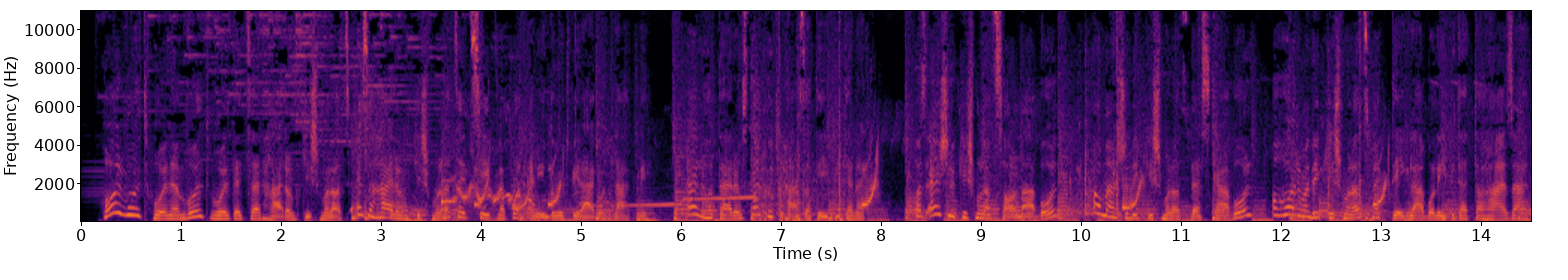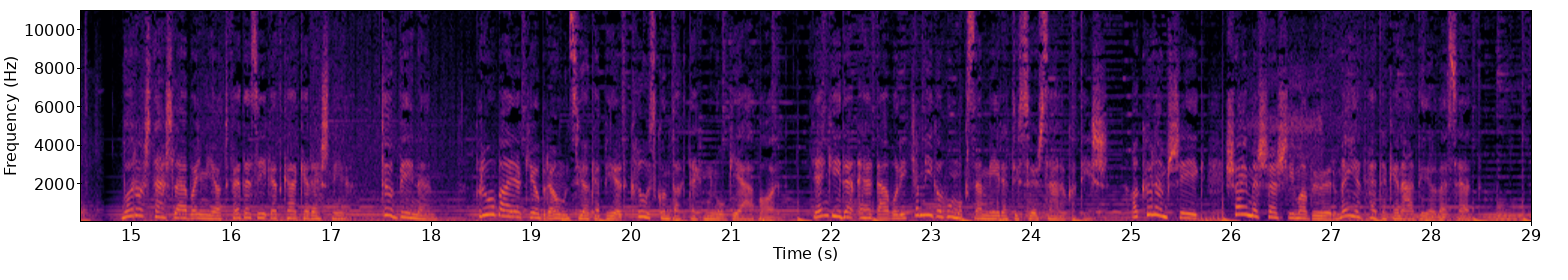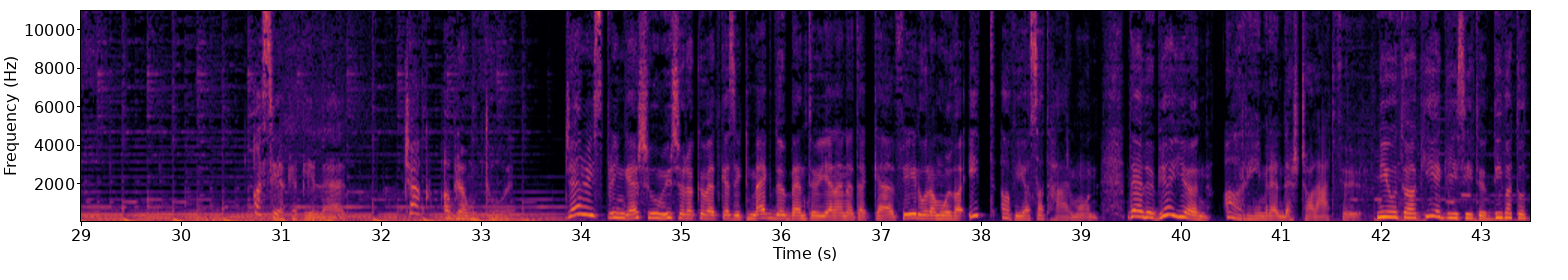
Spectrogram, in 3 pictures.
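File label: HUN, Hungarian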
